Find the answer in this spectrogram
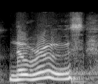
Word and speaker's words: Nowruz: we also celebrate Persian New Year's do I pronounce that right no Ruth Nowruz which translates to a new day that being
